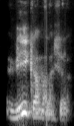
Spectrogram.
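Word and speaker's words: Vikramaśīla: monastery called Vika V sometimes known as Bamash or Vikalasha actually the actual trans pronunciation is Vikalasha Vikalisha is in Bengal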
